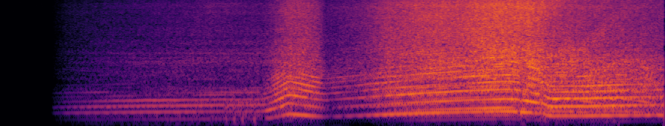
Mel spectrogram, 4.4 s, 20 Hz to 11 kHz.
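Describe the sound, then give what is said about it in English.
A Suzuki GSX-R750 sport motorcycle accelerates hard down a block, its engine whine climbing through two quick gear shifts before rising again as it races past. “The Suzuki GSX R750 motorcycle was built for speed, and it whipped down the block.”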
